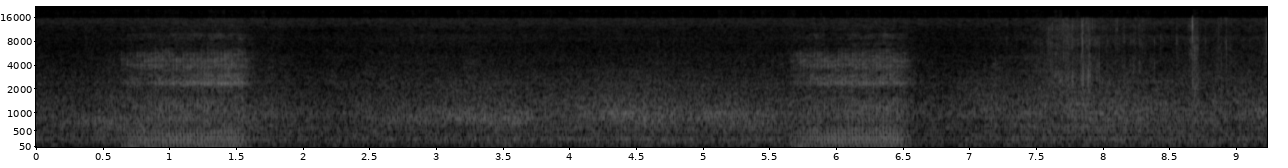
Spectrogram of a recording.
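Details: Loud snoring from a sleeping Cane Corso dog: two deep, rattling snores about five seconds apart, roughly 12 breaths a minute, over steady room noise.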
